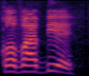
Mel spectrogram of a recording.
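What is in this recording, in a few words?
"coverbeer", Nigerian Pidgin, female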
